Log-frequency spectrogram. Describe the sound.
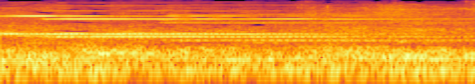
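An electric bell rings in a parliament session just before a vote: one steady, unbroken ringing tone held evenly for the whole stretch, at moderate level with no pauses.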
